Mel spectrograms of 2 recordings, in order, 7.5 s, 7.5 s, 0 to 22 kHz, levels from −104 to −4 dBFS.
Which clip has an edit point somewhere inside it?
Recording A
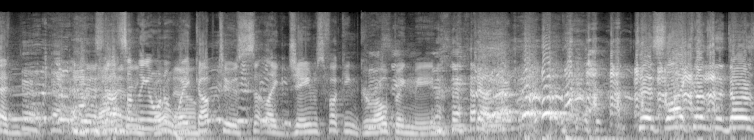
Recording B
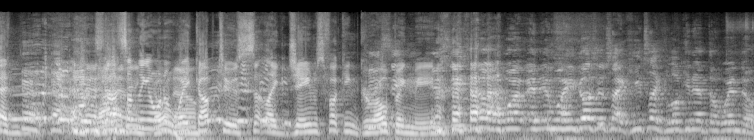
B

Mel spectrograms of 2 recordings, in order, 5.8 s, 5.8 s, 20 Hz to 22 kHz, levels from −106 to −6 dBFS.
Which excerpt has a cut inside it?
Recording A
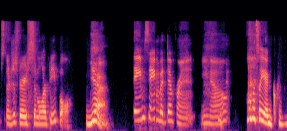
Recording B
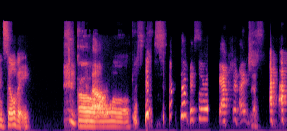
A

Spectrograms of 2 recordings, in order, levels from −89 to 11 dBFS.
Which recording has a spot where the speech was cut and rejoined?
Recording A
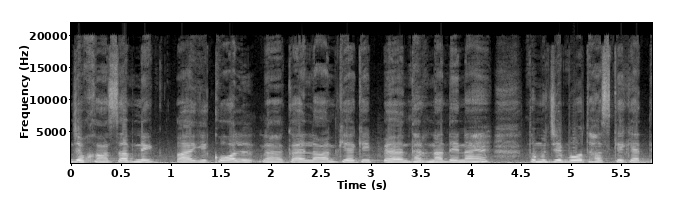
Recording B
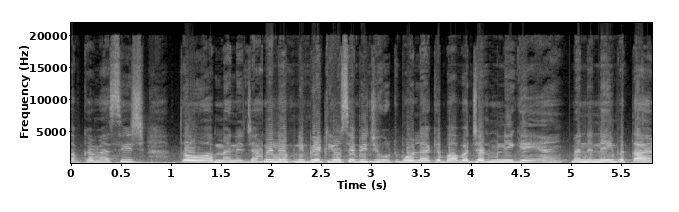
B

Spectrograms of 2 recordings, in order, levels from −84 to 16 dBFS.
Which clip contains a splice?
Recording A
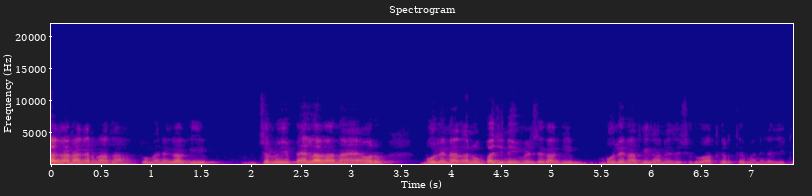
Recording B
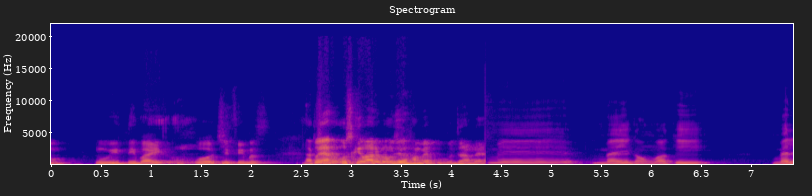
B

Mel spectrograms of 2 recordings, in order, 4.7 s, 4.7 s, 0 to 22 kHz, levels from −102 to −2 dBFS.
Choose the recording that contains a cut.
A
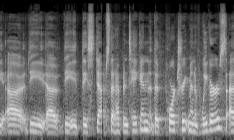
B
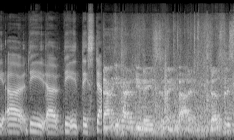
B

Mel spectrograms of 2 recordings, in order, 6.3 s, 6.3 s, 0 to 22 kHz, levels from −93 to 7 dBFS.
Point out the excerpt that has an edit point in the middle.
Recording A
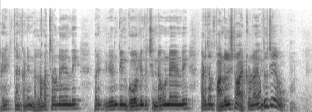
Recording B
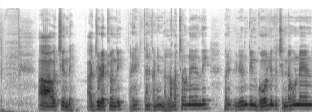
A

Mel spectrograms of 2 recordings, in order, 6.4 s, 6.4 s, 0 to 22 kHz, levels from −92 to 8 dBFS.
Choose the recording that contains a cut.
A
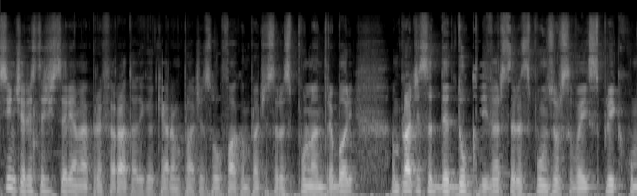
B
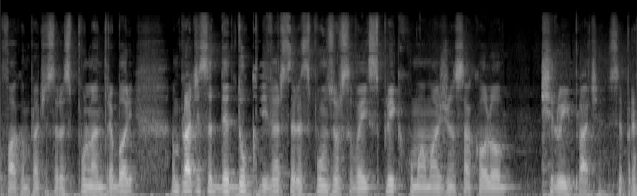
B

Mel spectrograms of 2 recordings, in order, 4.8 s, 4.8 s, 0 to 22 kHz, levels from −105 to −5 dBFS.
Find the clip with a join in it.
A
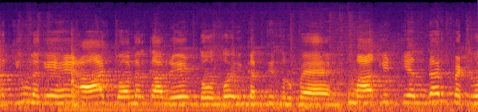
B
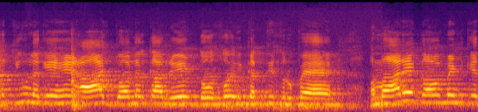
A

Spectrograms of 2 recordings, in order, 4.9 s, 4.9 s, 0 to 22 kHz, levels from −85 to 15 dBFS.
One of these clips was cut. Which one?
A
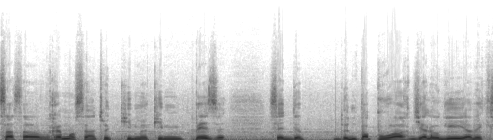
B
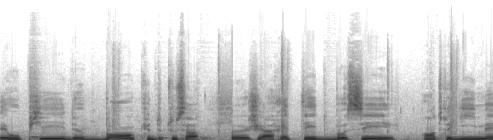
B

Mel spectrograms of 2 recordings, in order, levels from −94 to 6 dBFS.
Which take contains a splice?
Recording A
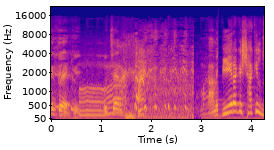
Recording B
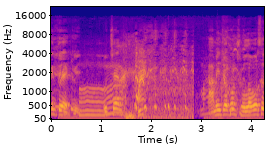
A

